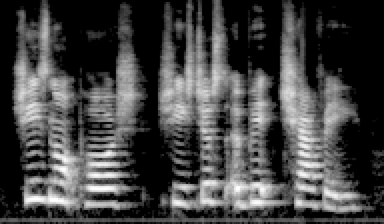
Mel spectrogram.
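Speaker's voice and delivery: ordinary delivery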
